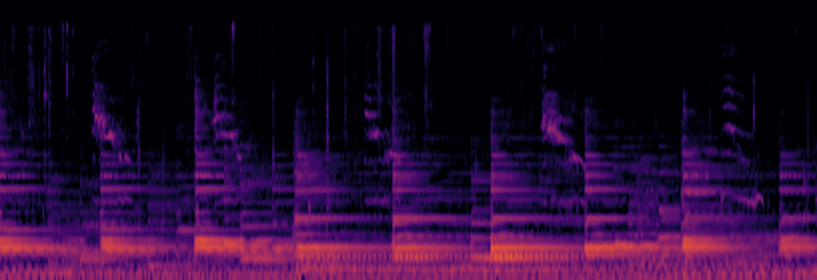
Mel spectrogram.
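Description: Five short, high, falling cat meows about every second and a half, over louder background music of sustained notes that change about once a second.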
